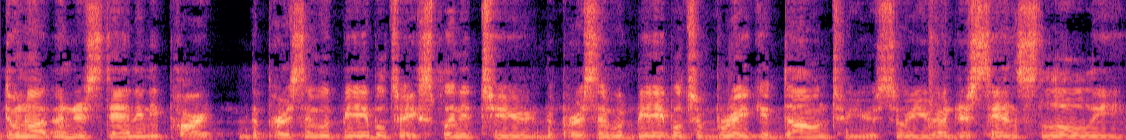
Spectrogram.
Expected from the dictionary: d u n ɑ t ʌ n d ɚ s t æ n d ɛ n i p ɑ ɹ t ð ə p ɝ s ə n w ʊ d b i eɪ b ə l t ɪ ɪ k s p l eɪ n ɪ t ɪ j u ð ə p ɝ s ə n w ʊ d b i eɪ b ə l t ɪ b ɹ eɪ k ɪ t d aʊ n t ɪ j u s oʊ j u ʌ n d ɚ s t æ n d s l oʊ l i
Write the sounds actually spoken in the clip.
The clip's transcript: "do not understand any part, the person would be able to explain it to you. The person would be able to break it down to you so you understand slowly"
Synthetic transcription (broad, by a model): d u n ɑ t ʌ n d ɚ s t æ n d ɛ n i p ɑ ɹ t ð ə p ɝ s ə n w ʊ d b i eɪ b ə l t ɪ ɪ k s p l eɪ n ɪ t ɪ j u ð ə p ɝ s ə n w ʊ d b i eɪ b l t ɪ b ɹ eɪ k ɪ t d aʊ n t ɪ j u s oʊ j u ʌ n d ɚ s t æ n d s l oʊ l i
